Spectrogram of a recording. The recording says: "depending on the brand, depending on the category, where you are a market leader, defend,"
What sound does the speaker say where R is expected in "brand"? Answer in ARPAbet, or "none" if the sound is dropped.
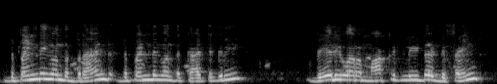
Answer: R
